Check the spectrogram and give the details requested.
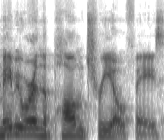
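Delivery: ordinary talk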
